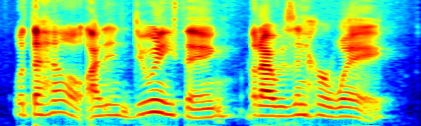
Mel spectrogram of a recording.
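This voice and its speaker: On a very clean recording with a silent background, a woman talks at a very fast pace, her medium pitch showing ordinary variation. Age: 20s. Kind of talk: casual chat.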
